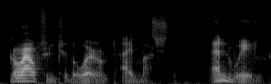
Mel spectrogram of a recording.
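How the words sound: It is said in a Yoda impression voice.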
